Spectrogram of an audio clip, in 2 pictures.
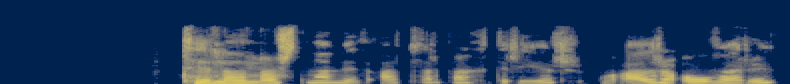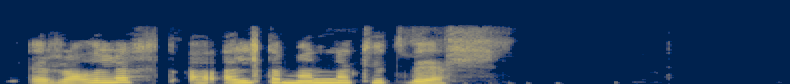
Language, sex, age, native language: Icelandic, female, 20-29, Icelandic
